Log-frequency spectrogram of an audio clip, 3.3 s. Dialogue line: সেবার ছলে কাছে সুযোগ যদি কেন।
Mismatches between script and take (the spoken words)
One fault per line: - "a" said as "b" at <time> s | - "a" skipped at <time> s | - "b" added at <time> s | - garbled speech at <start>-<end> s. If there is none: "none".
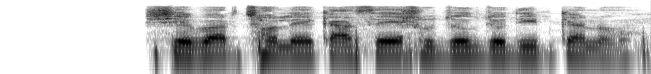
none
